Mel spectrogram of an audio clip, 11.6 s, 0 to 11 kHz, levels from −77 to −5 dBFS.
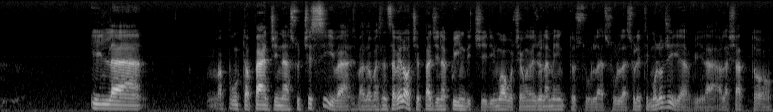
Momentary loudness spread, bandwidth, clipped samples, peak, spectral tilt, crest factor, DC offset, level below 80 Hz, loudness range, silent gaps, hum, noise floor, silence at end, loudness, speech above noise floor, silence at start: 15 LU; 11 kHz; under 0.1%; -10 dBFS; -3.5 dB/octave; 26 dB; under 0.1%; -62 dBFS; 8 LU; none; none; -58 dBFS; 0 s; -34 LUFS; 24 dB; 0 s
